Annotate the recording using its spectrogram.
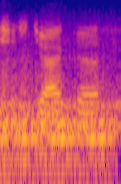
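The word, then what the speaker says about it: Seixas: the junior I can take care of but how about the other how do you pronounce it well I'd say she's Jack just like spacious without the feet the mighty famous name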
